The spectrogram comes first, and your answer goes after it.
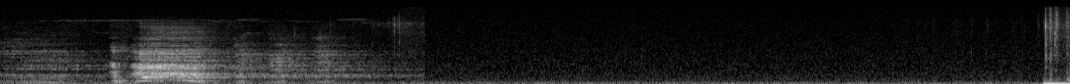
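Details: Red deer rut in forest, September: one short, loud, deep roar near the start, a few rougher bellowing notes after it, then several seconds of quiet woodland background ending in a sharp click.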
